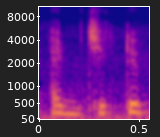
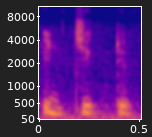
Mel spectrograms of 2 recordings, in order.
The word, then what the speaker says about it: adjective: इसको एडजेक्टिव कभी नहीं पढ़ते, इसको एडजेक्टिव पढ़ते हैं, जिसको हम उर्दू में कहते हैं इस्म सिफ्त.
